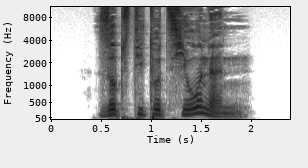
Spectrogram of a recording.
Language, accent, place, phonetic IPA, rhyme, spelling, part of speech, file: German, Germany, Berlin, [zʊpstituˈt͡si̯oːnən], -oːnən, Substitutionen, noun, De-Substitutionen.ogg
- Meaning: plural of Substitution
